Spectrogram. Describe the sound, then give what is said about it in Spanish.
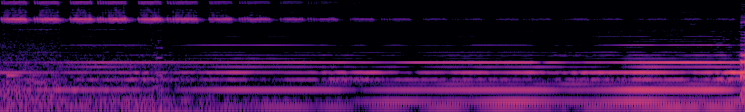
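A cricket chirps outside in the dark in rapid pulsing bursts that blur into a steady, shrill trill, carrying on without pause over a soft, sustained low drone. “Afuera chirriaba un grillo en la oscuridad.”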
